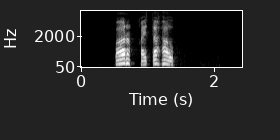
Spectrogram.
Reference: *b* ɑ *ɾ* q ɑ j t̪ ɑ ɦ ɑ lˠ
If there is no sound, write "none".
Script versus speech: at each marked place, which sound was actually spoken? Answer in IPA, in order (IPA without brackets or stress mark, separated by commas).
b, ɾ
